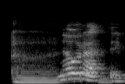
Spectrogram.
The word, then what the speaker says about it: Navratri: Navratri.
